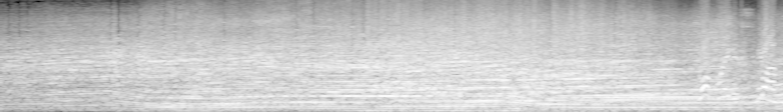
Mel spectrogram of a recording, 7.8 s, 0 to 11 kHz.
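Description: A Ford F-150 truck drag racing at a Pueblo, Colorado strip, loud engine roar building as it launches and pulls hard through rising gears, close and dominant, with an announcer's voice partly under it.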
